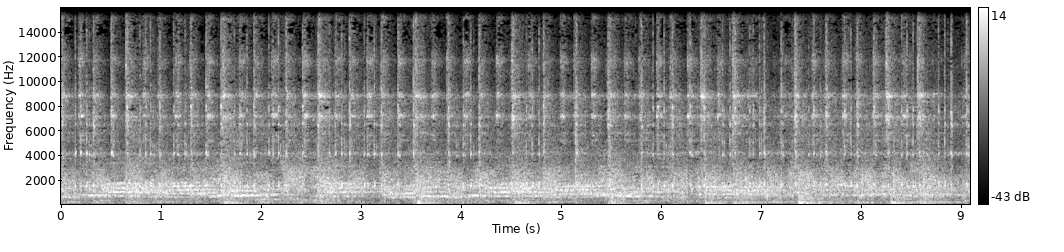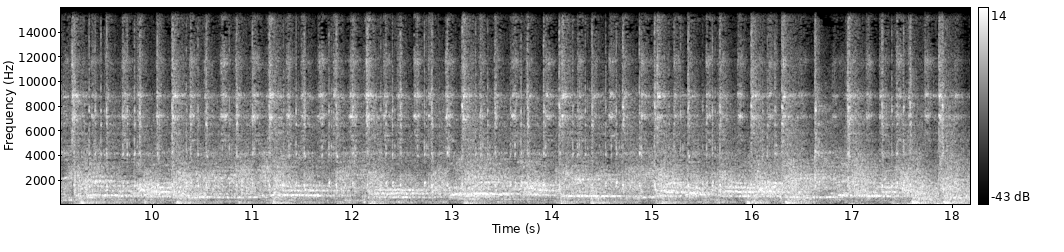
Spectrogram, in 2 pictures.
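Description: A group of voices singing to music, with a tambourine jingling steadily throughout.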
